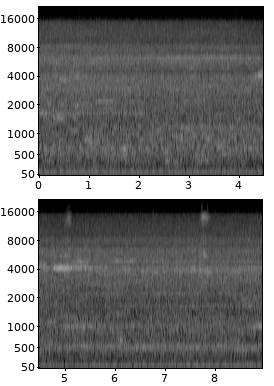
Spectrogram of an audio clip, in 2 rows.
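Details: 1974 Dodge Dart Swinger, just over 45,000 miles, just started after sitting: steady low hum, even unbroken running, no knocks or misses, idling smoothly. Normal idle.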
